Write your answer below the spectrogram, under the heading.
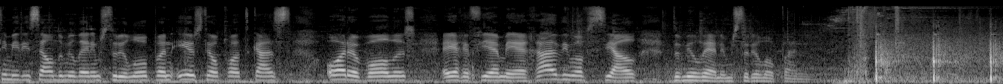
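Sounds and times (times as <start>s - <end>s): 
speech: 0.0s - 8.6s
tennis ball bouncing: 8.7s - 10.0s.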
